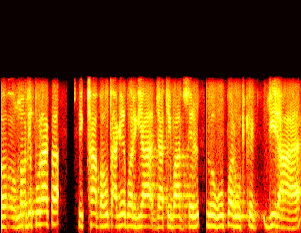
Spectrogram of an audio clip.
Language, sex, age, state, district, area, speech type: Hindi, male, 60+, Bihar, Madhepura, rural, conversation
